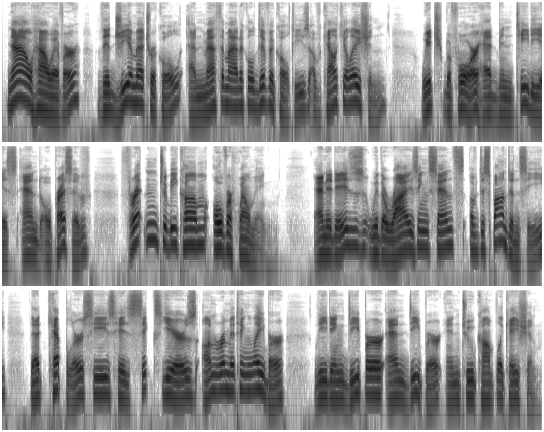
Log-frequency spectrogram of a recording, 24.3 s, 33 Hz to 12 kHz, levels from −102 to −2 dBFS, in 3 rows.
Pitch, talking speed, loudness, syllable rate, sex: 135 Hz, 105 wpm, -21 LUFS, 4.1 syllables/s, male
